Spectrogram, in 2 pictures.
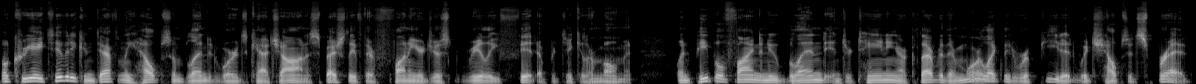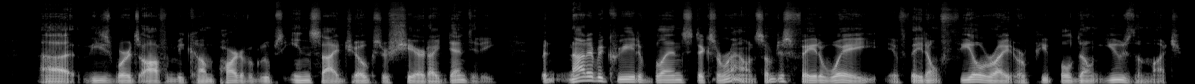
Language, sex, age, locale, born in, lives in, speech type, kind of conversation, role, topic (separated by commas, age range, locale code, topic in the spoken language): English, male, 55-59, en-US, United States, United States, read, expert-assistant, expert, How do people creatively blend languages in everyday conversation, and how might that shape future communication styles?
